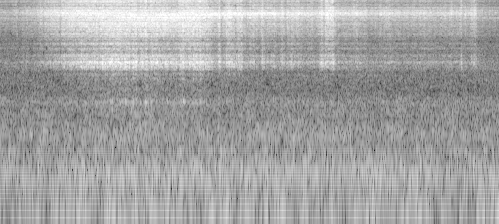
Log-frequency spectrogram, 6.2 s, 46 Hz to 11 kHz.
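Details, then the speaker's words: Xtool F1 Ultra: a soft airy hiss swells, holds a few seconds and fades, recurring intermittently while the blue light moves on its own without being touched and returns toward the red light. "It hissed again and it brought it right back over by the red light. So, it's still making the sound."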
